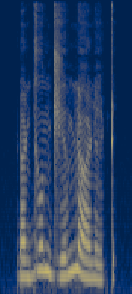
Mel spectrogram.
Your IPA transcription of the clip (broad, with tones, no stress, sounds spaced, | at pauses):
ɽ ɐ˧ ɳ ɡʲ o˥ n d͡ʒ e˧˥ m ɳ ɐː˧ ɳ i˩˧ ʈ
